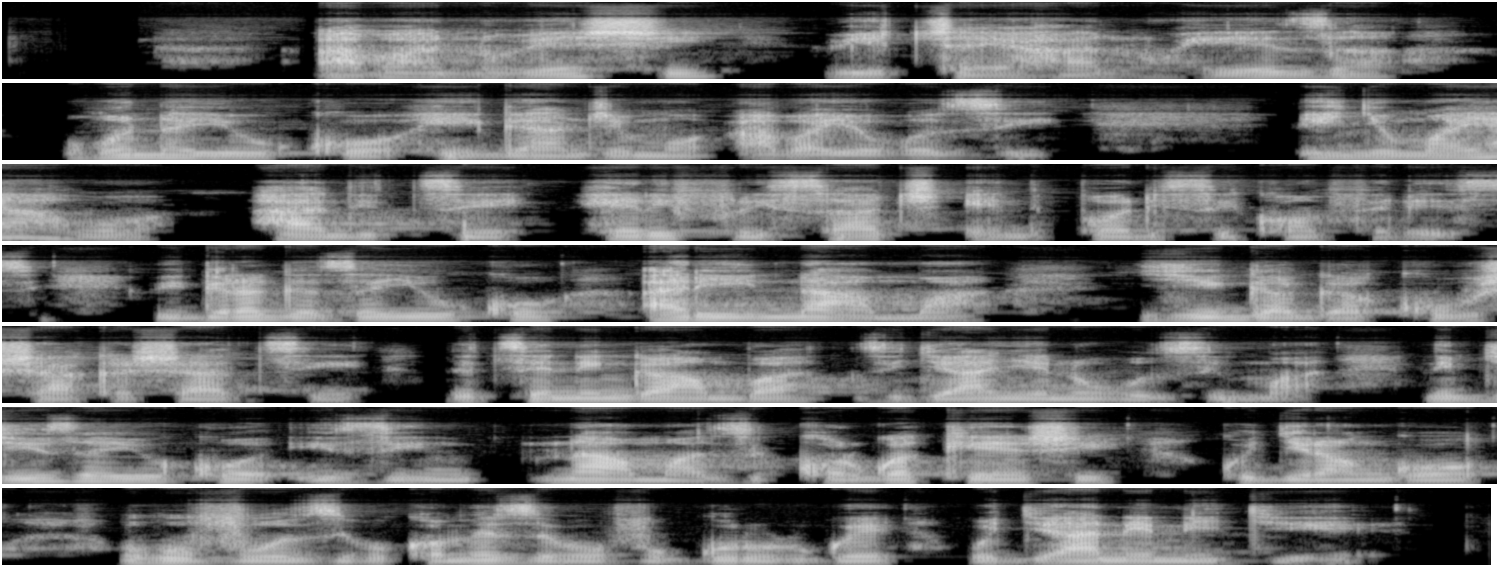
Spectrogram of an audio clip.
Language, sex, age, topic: Kinyarwanda, male, 18-24, health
